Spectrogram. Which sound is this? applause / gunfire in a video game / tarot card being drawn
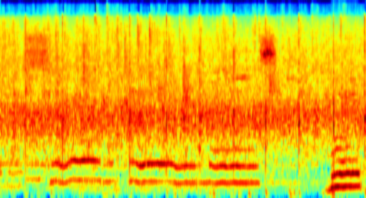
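applause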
